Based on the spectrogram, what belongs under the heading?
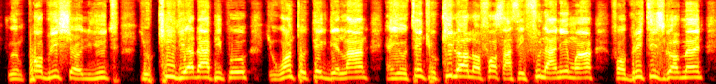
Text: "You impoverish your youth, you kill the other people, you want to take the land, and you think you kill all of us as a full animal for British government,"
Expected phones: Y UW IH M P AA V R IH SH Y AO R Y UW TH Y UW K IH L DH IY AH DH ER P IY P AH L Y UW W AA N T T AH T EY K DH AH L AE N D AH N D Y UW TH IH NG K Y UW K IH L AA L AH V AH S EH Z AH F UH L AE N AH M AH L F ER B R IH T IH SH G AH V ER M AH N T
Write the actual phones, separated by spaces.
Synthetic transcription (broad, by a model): Y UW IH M P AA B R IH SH Y AO L Y UW T Y UW K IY L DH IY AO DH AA P IY P AH L Y UW W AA N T T AH T EY K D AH L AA N D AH N Y UW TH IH NG K Y UW K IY L AA L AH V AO S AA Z AH F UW L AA N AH M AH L F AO B R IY T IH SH G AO V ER M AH N T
